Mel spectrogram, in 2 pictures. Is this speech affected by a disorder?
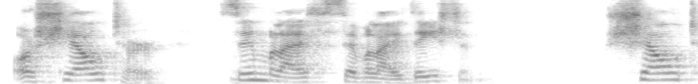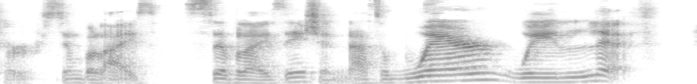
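No.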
